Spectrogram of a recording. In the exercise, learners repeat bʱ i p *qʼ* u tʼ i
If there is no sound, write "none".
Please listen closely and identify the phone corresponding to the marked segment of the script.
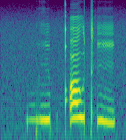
qʼ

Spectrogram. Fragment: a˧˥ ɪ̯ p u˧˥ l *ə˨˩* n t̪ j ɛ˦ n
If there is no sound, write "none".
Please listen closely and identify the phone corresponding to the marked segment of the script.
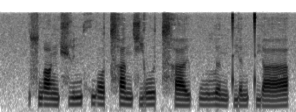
ə˨˩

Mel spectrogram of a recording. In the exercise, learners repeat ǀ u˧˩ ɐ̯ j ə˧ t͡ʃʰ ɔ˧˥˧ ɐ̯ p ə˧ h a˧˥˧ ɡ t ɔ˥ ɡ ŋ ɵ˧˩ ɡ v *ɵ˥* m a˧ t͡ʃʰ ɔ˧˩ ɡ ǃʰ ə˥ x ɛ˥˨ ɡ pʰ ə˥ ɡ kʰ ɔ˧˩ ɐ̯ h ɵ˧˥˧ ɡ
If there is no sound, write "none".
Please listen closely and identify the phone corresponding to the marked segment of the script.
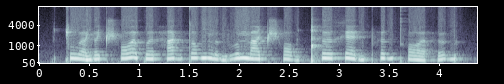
ə˥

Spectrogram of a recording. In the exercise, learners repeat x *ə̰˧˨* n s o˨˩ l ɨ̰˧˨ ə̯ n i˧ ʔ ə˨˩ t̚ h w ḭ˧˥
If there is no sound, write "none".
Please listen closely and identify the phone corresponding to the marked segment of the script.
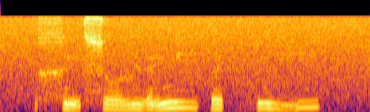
ə̰˧˨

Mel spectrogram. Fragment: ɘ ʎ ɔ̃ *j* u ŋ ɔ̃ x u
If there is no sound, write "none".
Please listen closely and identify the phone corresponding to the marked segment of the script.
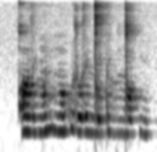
ɲ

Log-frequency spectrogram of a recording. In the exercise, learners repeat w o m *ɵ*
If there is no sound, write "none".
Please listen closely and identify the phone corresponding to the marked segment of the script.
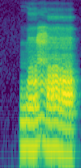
ɔ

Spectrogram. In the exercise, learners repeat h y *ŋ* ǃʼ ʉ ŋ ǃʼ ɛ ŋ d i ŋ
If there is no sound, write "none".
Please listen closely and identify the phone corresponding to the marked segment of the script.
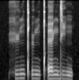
ŋ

